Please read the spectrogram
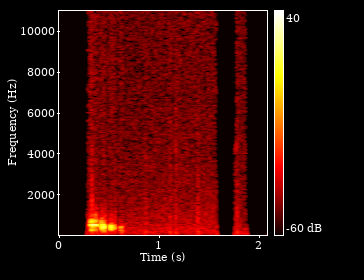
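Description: A brief low vocal sound, a few quick voiced pulses like a short hum or murmur from a man's voice, about a third of a second in; the rest of the moment is near silence.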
